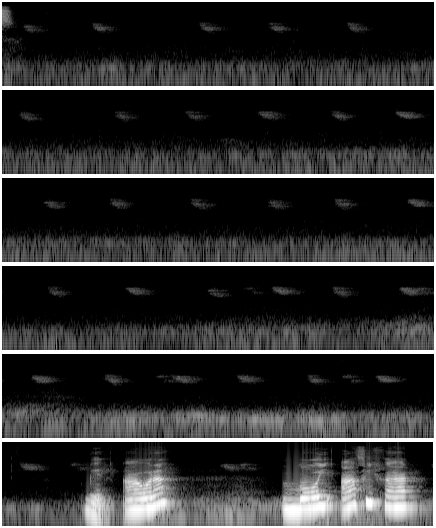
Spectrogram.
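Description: A metal crochet hook softly clicks and rubs against yarn.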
